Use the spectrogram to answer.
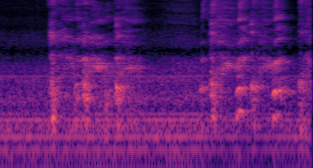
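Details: Girl (child) coughing: two quick runs of short, dry cough bursts over a steady background hum.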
